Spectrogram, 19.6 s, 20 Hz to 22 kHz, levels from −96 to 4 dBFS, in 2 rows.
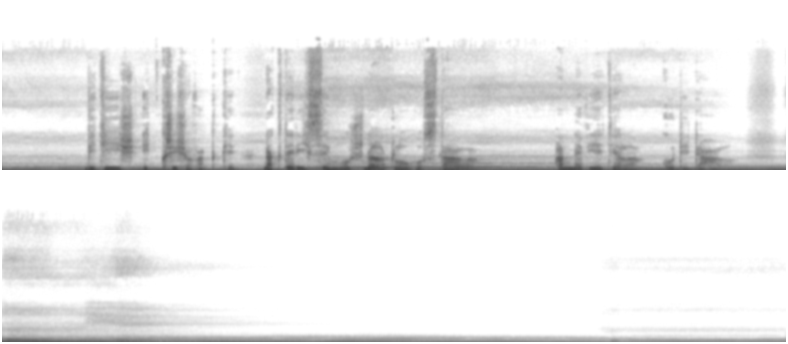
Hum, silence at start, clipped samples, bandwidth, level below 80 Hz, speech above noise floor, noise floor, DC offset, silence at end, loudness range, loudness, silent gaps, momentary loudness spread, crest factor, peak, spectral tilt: none; 0 s; under 0.1%; 16.5 kHz; -40 dBFS; 26 dB; -52 dBFS; under 0.1%; 0 s; 17 LU; -30 LUFS; none; 20 LU; 18 dB; -12 dBFS; -6.5 dB/octave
